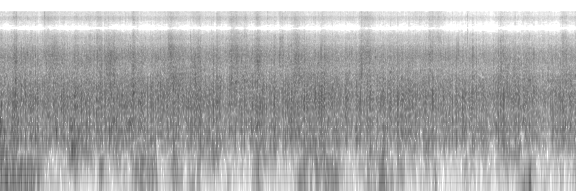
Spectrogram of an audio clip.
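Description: Heavy rain falling, a steady patter of many small drops.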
